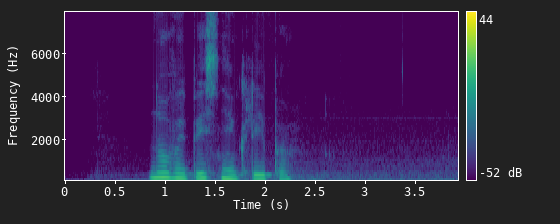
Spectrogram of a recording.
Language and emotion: Russian, neutral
